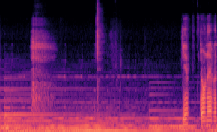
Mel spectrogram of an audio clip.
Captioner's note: patient sighs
